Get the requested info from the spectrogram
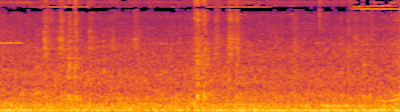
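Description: Road traffic on a city street: a steady low rumble of motor vehicles.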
